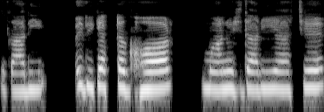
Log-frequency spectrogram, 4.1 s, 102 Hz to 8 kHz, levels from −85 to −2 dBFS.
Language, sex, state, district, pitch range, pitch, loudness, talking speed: Bengali, female, West Bengal, Dakshin Dinajpur, 245-260 Hz, 250 Hz, -16 LUFS, 105 wpm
